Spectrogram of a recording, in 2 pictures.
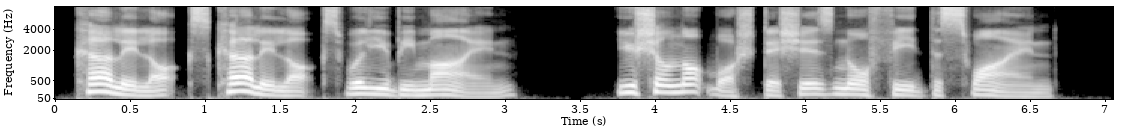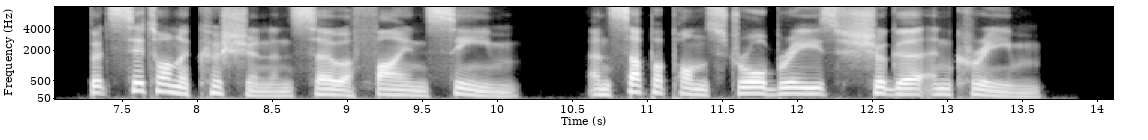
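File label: male British; Curly Locks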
